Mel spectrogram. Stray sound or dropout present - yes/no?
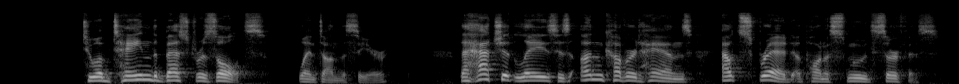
no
